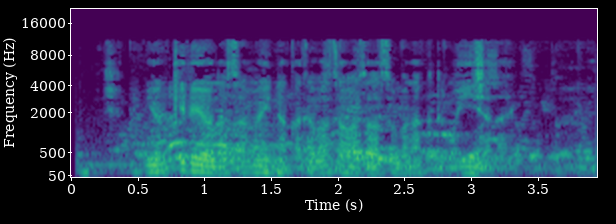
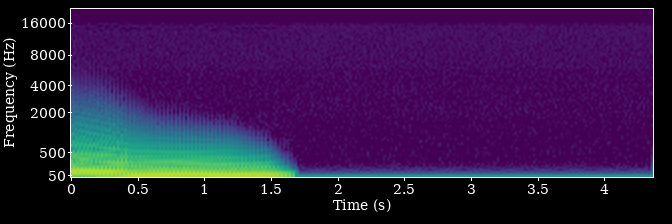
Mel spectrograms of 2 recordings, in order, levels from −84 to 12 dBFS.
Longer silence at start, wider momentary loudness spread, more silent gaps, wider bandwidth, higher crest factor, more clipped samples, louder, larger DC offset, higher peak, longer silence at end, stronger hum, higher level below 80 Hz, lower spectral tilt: about the same, 0.05 s vs 0 s; first, 17 LU vs 8 LU; neither; first, 11.5 kHz vs 1.8 kHz; first, 20 dB vs 6 dB; neither; second, -21 LUFS vs -6 LUFS; neither; about the same, -2 dBFS vs 0 dBFS; second, 0 s vs 2.7 s; neither; second, -54 dBFS vs -8 dBFS; second, -4.5 dB/octave vs -13 dB/octave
